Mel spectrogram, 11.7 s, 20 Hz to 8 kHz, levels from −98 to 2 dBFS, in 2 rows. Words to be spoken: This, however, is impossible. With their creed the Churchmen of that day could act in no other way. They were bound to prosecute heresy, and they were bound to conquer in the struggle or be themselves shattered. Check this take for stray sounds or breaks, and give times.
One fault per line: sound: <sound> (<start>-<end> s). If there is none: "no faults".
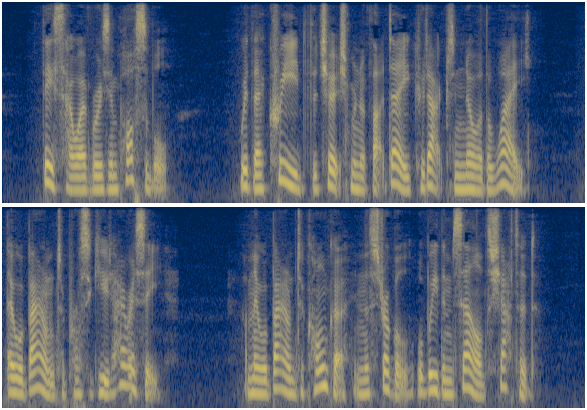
no faults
